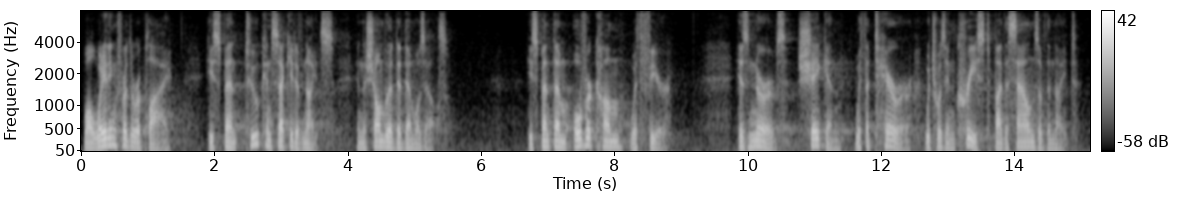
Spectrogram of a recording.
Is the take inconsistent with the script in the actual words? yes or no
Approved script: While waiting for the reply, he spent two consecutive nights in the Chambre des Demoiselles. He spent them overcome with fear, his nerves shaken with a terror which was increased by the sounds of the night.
no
